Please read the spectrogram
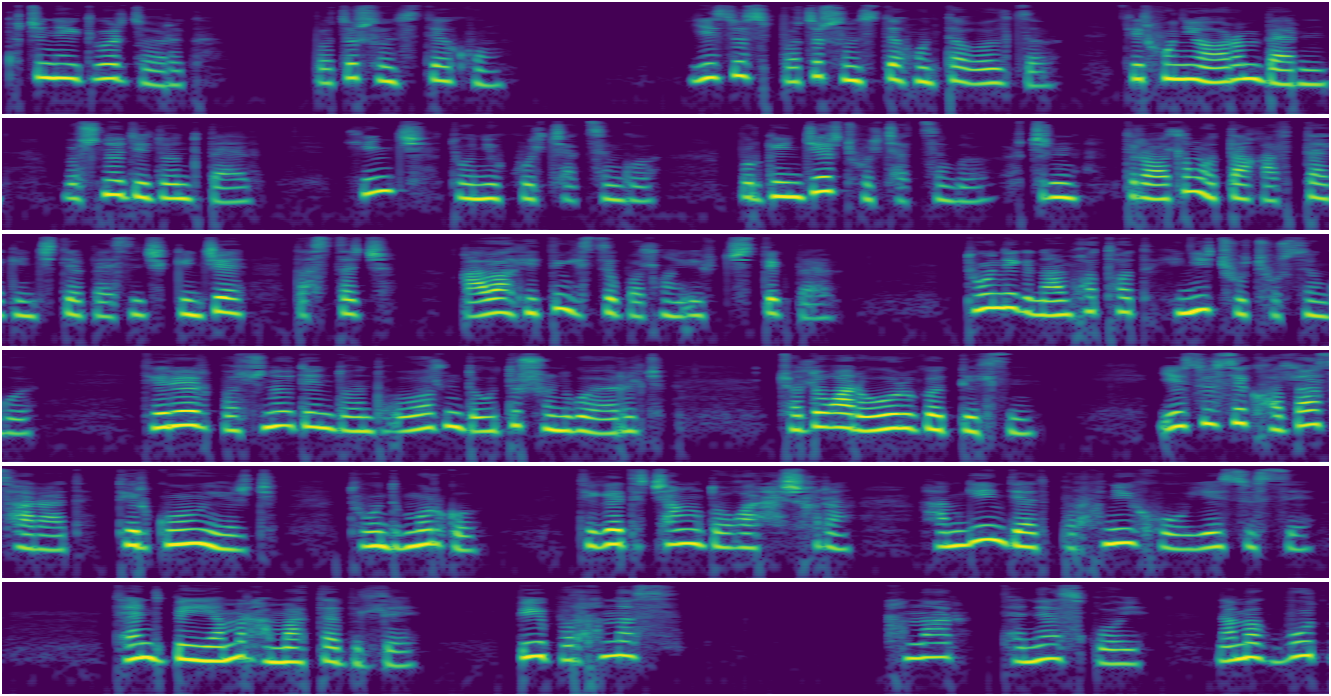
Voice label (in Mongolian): good news mongolian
